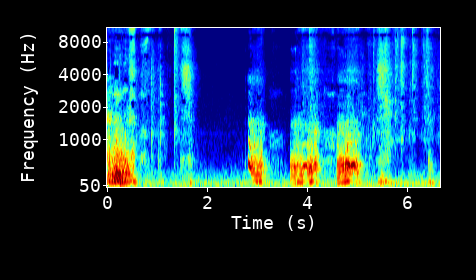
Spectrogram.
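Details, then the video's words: Bowser, a pet pug, vocalizing at puppies playing on the television: low, throaty whining growls in several drawn-out bursts, with quiet pauses between them. "Pug Bowser Barking"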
